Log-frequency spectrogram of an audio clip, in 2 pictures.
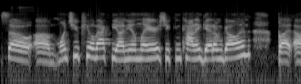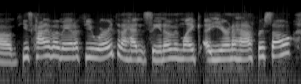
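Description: An unremarkable speaking voice from a woman with an American accent. She talks at a moderate pace, with a fairly high pitch and ordinary pitch variation. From Michigan. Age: 20s. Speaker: professional swimmer. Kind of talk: casual interview.

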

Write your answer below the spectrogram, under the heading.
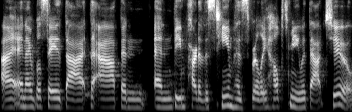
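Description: A woman with an American accent at medium pitch and moderate pace, a plain, everyday voice. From Kansas. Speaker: podcast host. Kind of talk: interview.

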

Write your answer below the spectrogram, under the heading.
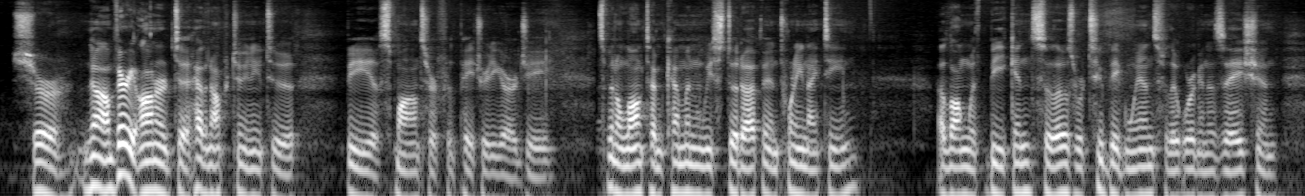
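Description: An ordinary speaking voice from a man with an American accent, medium pitch and fairly even intonation, at a fairly quick pace, in a very clean recording with a silent background. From rural Indiana. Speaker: Air Force veteran and company executive. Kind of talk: interview.

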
